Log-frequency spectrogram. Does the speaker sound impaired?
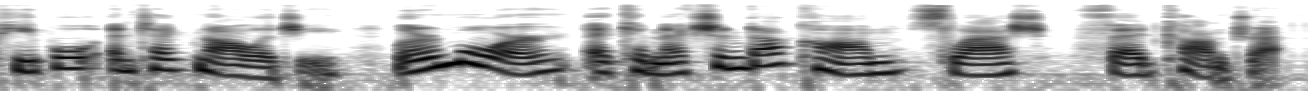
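No.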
